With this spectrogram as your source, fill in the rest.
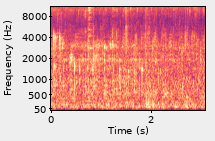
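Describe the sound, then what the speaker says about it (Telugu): Water pours steadily into a cooking pot of fish tamarind curry with a soft, continuous splashing gush, close by and fairly quiet, with no talking. "కొన్ని వాటర్ వేసుకుందాం"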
